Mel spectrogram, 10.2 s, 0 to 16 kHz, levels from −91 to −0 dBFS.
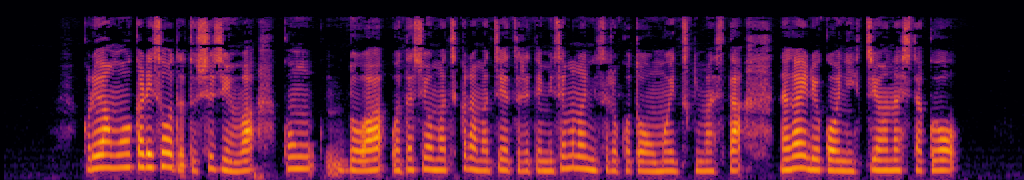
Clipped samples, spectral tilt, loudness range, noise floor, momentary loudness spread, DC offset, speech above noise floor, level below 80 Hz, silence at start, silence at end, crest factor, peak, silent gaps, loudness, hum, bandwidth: under 0.1%; -4 dB/octave; 4 LU; -73 dBFS; 10 LU; under 0.1%; 50 dB; -62 dBFS; 0.85 s; 0.7 s; 18 dB; -6 dBFS; none; -23 LUFS; none; 11.5 kHz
